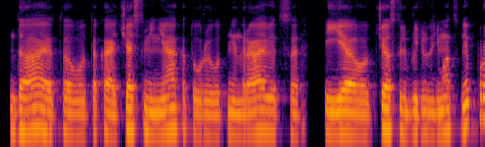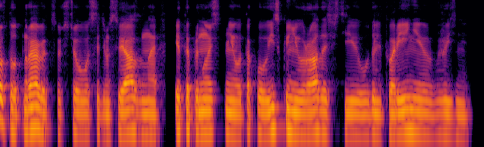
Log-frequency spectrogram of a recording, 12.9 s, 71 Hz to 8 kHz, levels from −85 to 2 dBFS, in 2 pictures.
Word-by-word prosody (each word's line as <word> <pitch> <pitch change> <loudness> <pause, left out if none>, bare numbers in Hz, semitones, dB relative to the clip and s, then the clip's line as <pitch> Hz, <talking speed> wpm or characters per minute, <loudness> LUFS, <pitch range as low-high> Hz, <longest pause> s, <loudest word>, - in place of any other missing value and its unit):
Да, 120 +2 +3
это 110 0 0
вот 105 -1 -4
такая 105 -3 +1
часть 120 +4 +1
меня, 115 +3 +2
которую 110 -5 -4
вот 100 +1 -6
мне 110 -1 0
нравится, 110 +2 0 0.2
и 110 - 0
я 110 0 +6
вот 100 -1 -3
часто 120 +1 +3
люблю 110 0 -1
этим 110 +1 -4
заниматься, 115 +3 -2
мне 135 - +3
просто 150 -2 0
вот 110 - -3
нравится 115 -4 +2
всё 105 +1 -4
вот 105 -1 -4
с - - -15
этим 100 -1 -4
связаное. 105 0 +1 0.2
Это - - 0
приносит 110 0 -1
мне 105 -1 +1
вот 100 -1 -3
такую 110 -1 -1
искреннюю 120 -4 +1
радость 110 0 0
и 105 0 0
удовлетворение 105 +2 0
в 100 +1 -9
жизни. 100 -2 -5
110 Hz, 170 wpm, -23 LUFS, 105-115 Hz, 0.2 s, я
